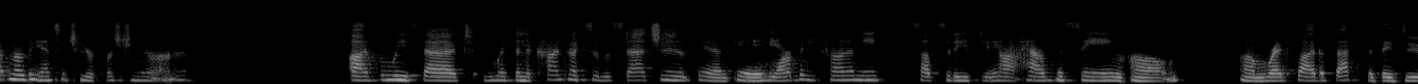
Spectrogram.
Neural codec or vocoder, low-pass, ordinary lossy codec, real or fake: codec, 16 kHz, 0.5 kbps, X-Codec, HuBERT features, trained on general audio; 7.2 kHz; MP3, 64 kbps; fake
